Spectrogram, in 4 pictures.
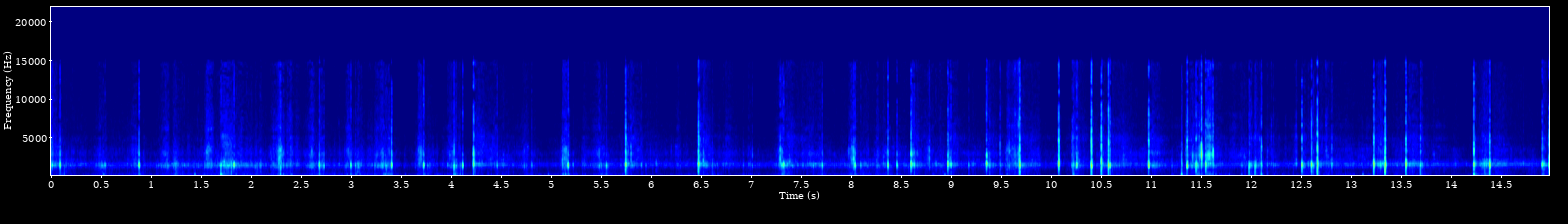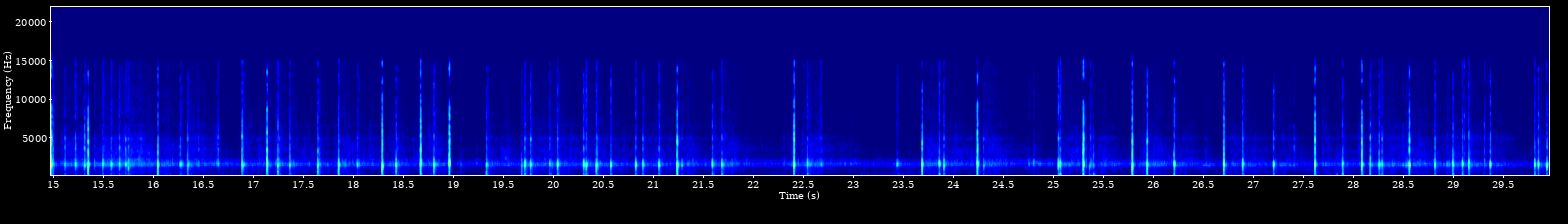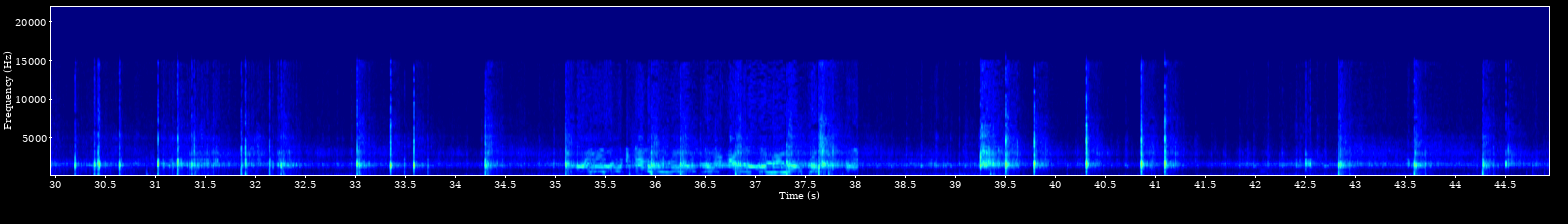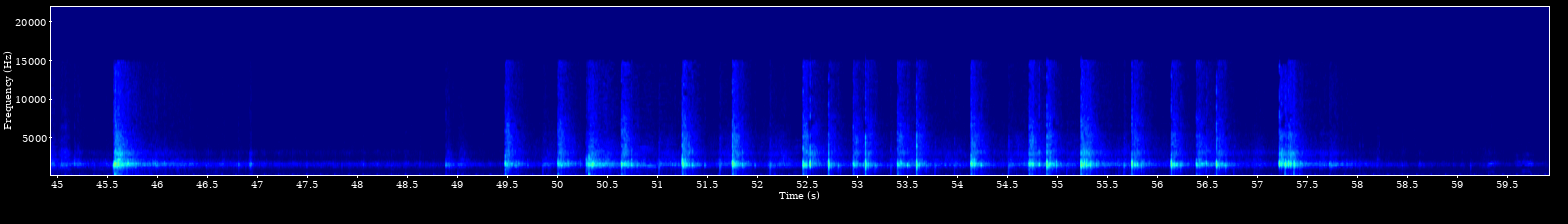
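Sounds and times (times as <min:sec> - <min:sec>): small-arms gunfire: 0:01.7 - 0:41.4, 0:42.2 - 0:46.2, 0:48.9 - 0:58.0
people shouting: 0:35.1 - 0:38.1.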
